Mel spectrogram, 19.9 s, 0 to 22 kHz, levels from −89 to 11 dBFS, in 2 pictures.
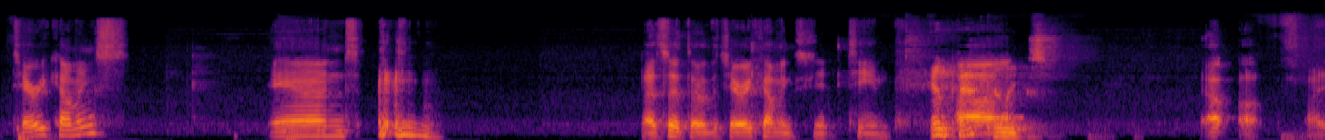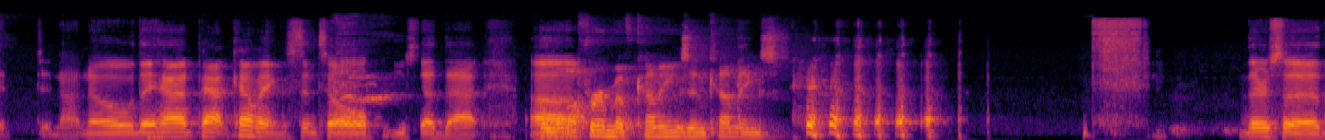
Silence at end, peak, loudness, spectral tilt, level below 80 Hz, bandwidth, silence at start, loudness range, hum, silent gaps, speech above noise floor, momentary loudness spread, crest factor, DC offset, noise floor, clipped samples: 0 s; -4 dBFS; -22 LUFS; -4.5 dB/octave; -58 dBFS; 14 kHz; 0.1 s; 7 LU; none; none; 44 dB; 17 LU; 20 dB; under 0.1%; -67 dBFS; under 0.1%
